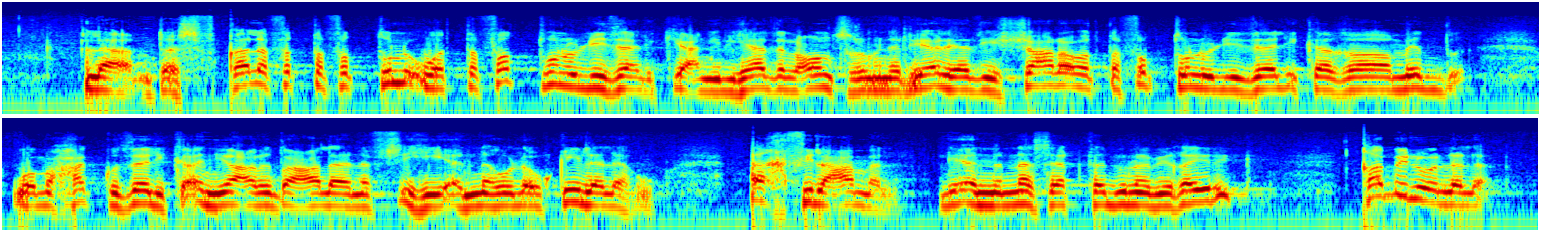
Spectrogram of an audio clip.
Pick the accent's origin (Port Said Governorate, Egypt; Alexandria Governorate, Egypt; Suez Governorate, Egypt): Alexandria Governorate, Egypt; Alexandria; ساد في وقت من الأوقات في بلدنا الإسكندرية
